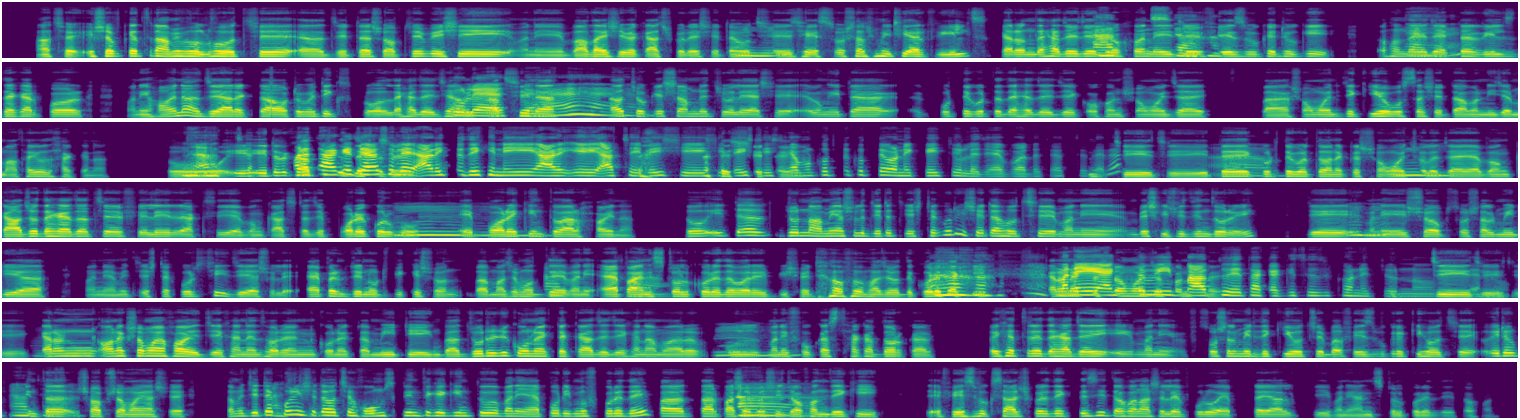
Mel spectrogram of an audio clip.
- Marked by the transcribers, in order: laughing while speaking: "আমি বলবো হচ্ছে"; laughing while speaking: "সোশ্যাল মিডিয়ার reels"; in English: "automatic scroll?"; laughing while speaking: "আচ্ছা"; laugh; laughing while speaking: "বিষয়টাও"; chuckle; drawn out: "আচ্ছা"; "আরকি" said as "আলকি"
- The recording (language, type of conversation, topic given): Bengali, podcast, অনলাইন বিভ্রান্তি সামলাতে তুমি কী করো?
